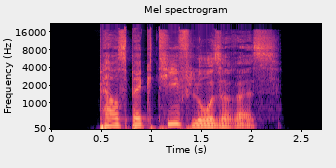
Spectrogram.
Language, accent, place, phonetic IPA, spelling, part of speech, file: German, Germany, Berlin, [pɛʁspɛkˈtiːfˌloːzəʁəs], perspektivloseres, adjective, De-perspektivloseres.ogg
- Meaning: strong/mixed nominative/accusative neuter singular comparative degree of perspektivlos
